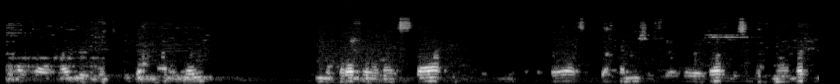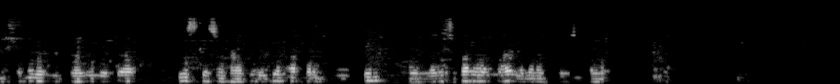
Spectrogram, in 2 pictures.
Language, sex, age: Somali, male, 25-35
